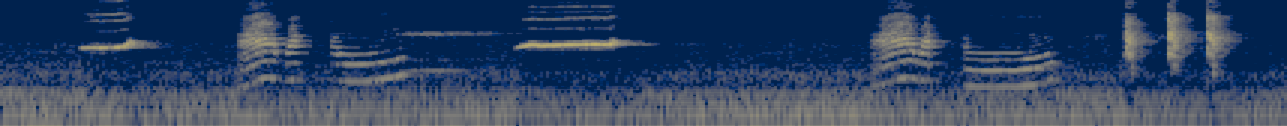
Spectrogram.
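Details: Alexandrine parakeet in a playful mood: loud rising and falling screechy notes, one long flat held whistle, and a final run of three sharp clipped squawks, with quiet background hum.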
